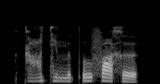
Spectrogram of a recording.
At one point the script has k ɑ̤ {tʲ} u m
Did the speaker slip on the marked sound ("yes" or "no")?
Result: no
